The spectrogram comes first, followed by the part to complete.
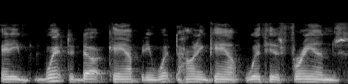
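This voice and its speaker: In a Mississippi accent, a man of medium pitch talks at a fairly quick pace with very wide pitch swings. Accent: Mississippi Southern. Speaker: waterfowl hunting business owner. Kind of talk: interview storytelling. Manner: halting with repetitions.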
